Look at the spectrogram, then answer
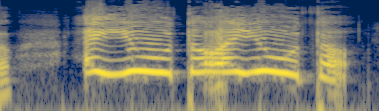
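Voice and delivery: very high, loud drowning scream; desperate cry for help. A narrator's reading. Drowning boy to anyone who can save him, screaming. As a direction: scream for rescue at full voice. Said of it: "gridò, dimenandosi nell'acqua e ansimando".

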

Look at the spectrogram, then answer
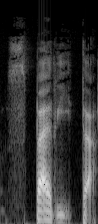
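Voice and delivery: ordinary delivery

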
